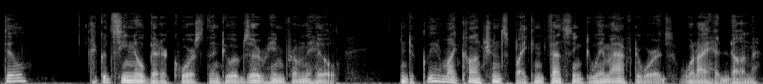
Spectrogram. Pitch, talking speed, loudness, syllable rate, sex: 85 Hz, 220 wpm, -19 LUFS, 6.0 syllables/s, male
